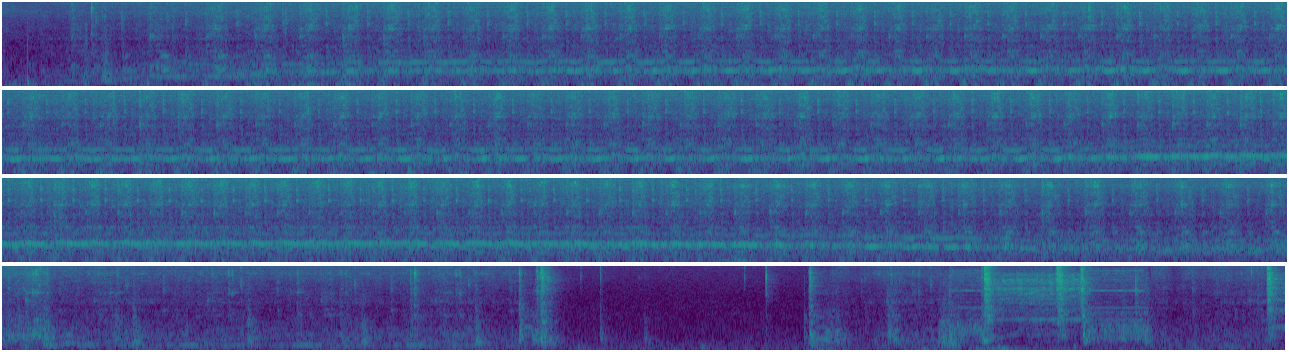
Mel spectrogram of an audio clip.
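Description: A sewing machine stitches quilt fabric for a jelly roll bag, a steady fast mechanical whir with a faint tonal hum that runs continuously before slowing and stopping near the end.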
